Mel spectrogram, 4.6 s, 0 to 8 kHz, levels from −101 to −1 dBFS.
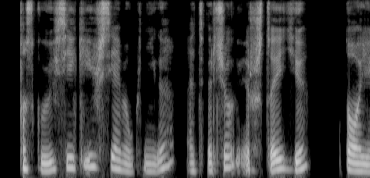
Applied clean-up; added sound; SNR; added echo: none; none; none; none.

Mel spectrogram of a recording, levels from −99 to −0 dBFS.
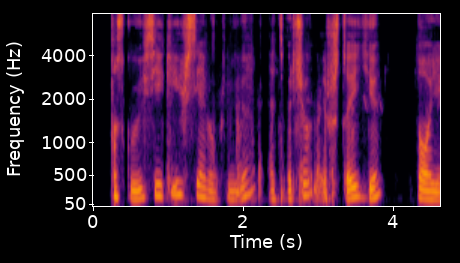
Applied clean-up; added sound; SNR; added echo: neural mask model Resemble Enhance denoiser.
